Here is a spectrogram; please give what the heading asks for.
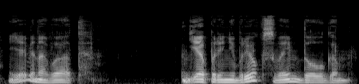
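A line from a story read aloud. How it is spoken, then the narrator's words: Quiet reply. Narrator (Russian): тихо ответил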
